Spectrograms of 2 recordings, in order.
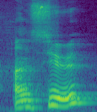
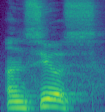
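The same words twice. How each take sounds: First: Anxieux ending on an open vowel, no s; anxieux, rising; French anxieux. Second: Anxieux said with a final z sound; French anxieuse. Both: Shown as a demonstration. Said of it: "y quieres decir ansiosa".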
